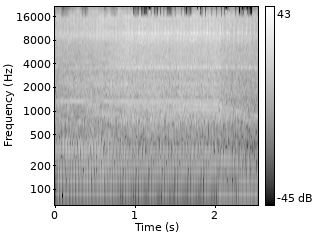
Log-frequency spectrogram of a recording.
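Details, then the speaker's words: 2005 Snapper ZTR mower (about 1,500 hours) that was revving uncontrollably, after a carburetor replacement: a steady, even full-throttle drone without surging. "And that's how it should sound. Full throttle."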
